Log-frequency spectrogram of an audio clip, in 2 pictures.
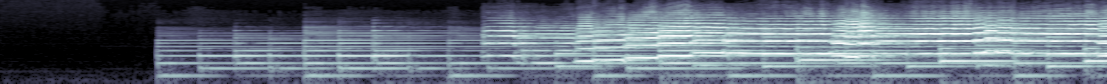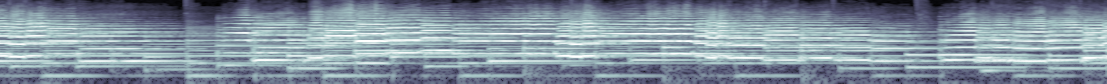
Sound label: Vocalise, Trumpet Vocalise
